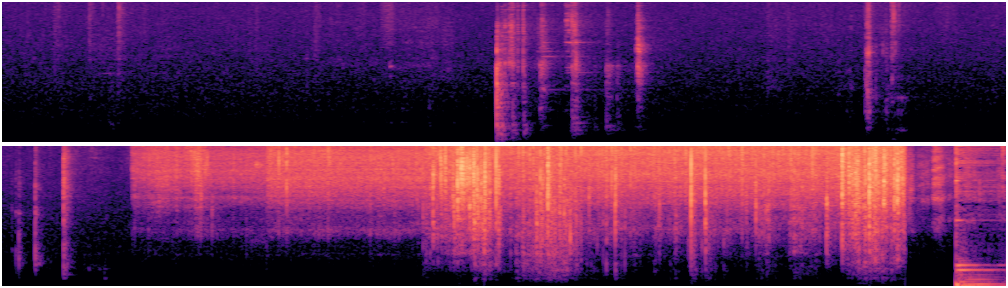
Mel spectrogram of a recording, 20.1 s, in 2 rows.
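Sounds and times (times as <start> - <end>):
food sizzling in a frying pan: 11.4 - 19.1.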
